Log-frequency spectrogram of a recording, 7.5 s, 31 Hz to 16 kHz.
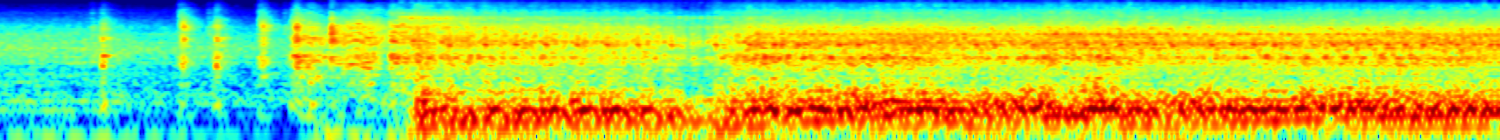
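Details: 1988 Chevy Camaro IROC-Z V8, first start after replacing lifters that would not stay pumped up, after priming oil pressure: a few cranking turns, then it catches and settles into a smooth, even idle with no top-end ticking; normal idle.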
